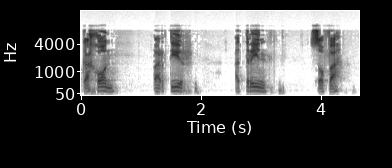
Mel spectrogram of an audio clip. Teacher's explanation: Las agudas son aquellas palabras cuyo golpe de voz recae sobre la última sílaba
